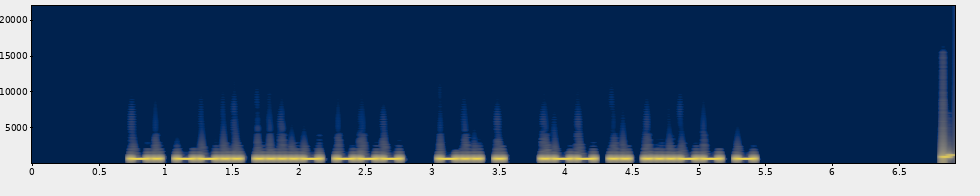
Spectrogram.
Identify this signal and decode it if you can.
Morse code, heard as a keyed tone, about 28 wpm, 700 Hz. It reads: NZ4O DE WI3T
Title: USA Callsign DE Callsign - 4 Characters - 28wpm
